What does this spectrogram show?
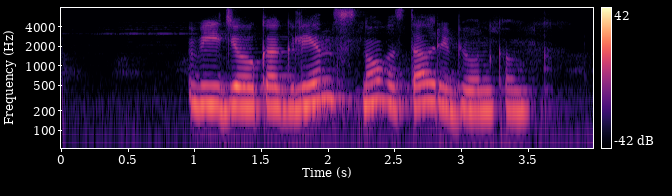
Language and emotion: Russian, neutral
